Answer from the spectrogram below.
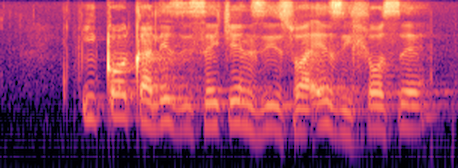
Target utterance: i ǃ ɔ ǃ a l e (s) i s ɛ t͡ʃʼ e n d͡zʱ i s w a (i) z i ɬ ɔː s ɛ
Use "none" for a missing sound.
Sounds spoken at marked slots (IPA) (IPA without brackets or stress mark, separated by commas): z, e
